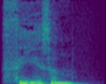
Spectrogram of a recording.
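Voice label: "theism", British English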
